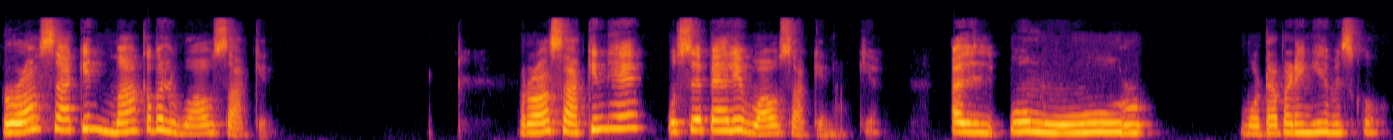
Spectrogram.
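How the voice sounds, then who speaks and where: Soft-voiced woman teaching a recitation lesson. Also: high-pitched, animated. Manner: explains step by step, often checking in with "theek hai?"; draws out Quranic example words slowly. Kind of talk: tajweed lesson explanation.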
